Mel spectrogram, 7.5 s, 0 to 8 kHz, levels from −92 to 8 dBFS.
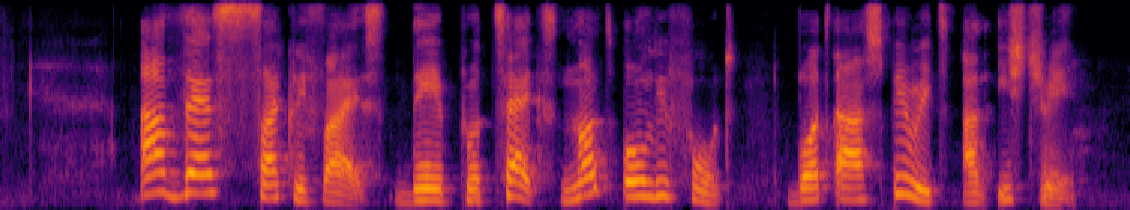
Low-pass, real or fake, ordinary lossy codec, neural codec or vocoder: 7.2 kHz; fake; none; codec, 44.1 kHz, 2.6 kbps, SNAC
